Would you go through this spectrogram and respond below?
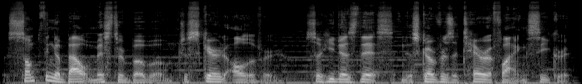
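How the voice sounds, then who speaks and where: A man's voice: fairly low pitch, fairly quick, gravelly, over music. A man giving casual, easygoing commentary over horror video clips, plainly appreciative.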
